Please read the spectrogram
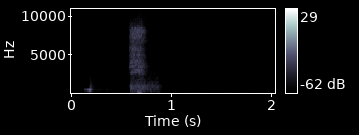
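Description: Near silence, broken by two faint brief sounds: a short tone near the start, then a soft breathy puff about half a second in.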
